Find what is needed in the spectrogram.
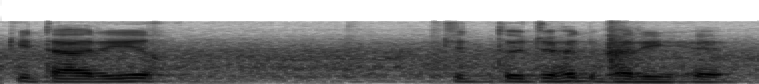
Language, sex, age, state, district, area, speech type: Urdu, male, 18-30, Delhi, South Delhi, urban, spontaneous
